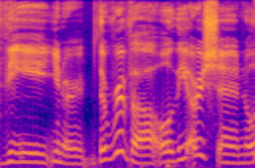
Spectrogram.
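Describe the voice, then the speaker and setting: A woman with an Australian accent speaks at a moderate pace with lively intonation. Her fairly low voice carries vocal fry. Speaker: composer and amateur archaeologist. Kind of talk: casual chat. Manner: excitable.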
